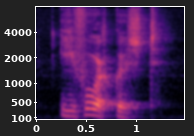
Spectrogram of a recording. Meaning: Ivory Coast, Côte d'Ivoire (a country in West Africa)
- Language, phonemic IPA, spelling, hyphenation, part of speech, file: Dutch, /iˈvoːr.kʏst/, Ivoorkust, Ivoor‧kust, proper noun, Nl-Ivoorkust.ogg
